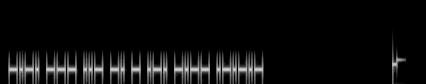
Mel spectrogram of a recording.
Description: Morse code, heard as a keyed tone, about 44 wpm, 700 Hz. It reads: COUNTRY.
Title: Sentences from Top 1100 Words 45wpm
